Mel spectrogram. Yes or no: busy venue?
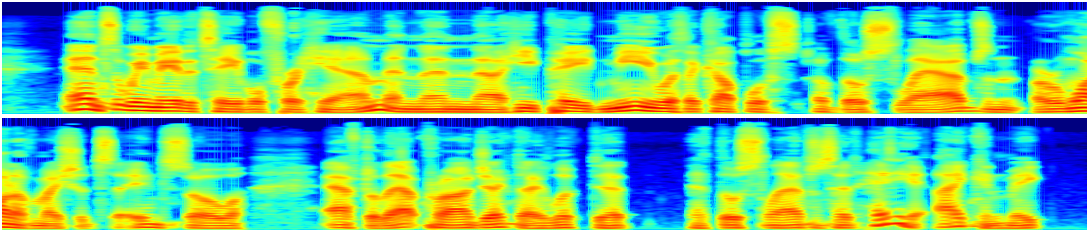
no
